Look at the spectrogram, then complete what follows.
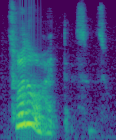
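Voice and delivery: そういうのも入ったりするんですよ rushed out in a fast breathy whisper; quick whisper. Real, not acted. To viewers, an aside about fillings, fast whisper.

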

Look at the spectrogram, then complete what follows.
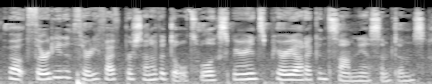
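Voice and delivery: usual speaking voice

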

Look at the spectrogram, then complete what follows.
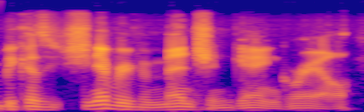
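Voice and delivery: ordinary talk

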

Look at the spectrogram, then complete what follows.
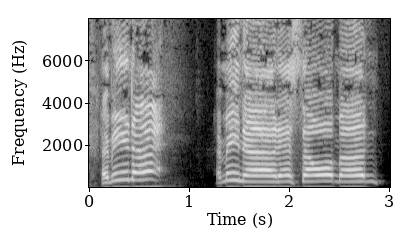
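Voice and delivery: high, loud shout across the house; calling out. Retold or imitated. Ron shouting to Hermine that Harry is upstairs, loud high call. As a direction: holler to a friend that he's upstairs.

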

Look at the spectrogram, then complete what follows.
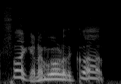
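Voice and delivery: high, bright party-boy bravado, reenacted; high-pitched imitation of his drunk self; mock reckless cheer. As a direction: toss it off like a cocky drunk deciding to party. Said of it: "And I'm like".

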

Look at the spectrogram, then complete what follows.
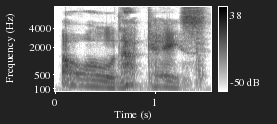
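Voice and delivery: put-on slow, high, drawn-out elderly voice; old man. Old judge recalls a long-ago case, old man voice. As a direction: draw it out like a frail old judge. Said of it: "So he's old".

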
